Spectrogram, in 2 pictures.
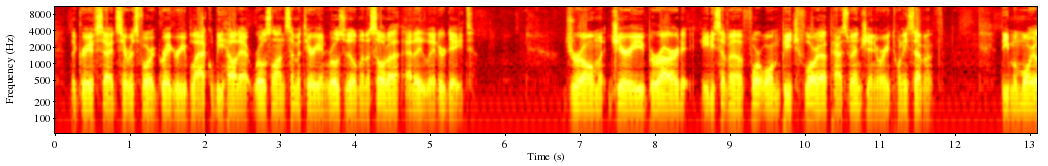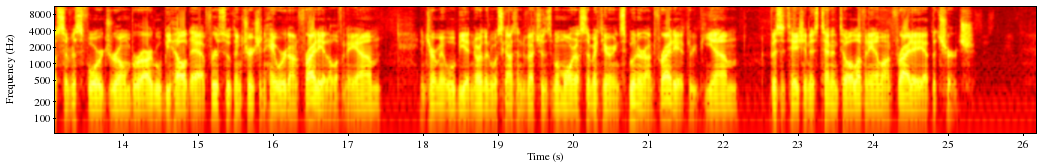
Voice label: Wednesday Funeral Announcements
